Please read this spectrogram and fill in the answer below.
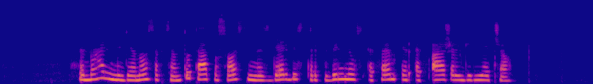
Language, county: Lithuanian, Vilnius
